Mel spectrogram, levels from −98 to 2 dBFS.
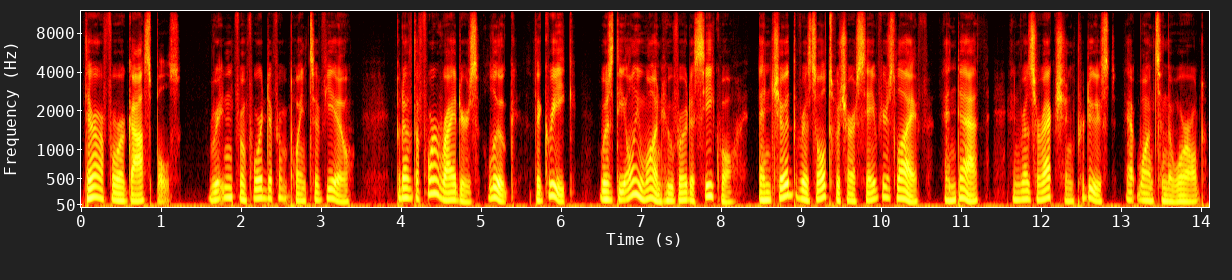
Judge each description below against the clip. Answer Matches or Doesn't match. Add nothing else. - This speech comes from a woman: Doesn't match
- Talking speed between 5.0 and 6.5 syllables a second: Matches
